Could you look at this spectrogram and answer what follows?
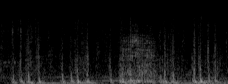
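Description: Rapid rhythmic hoofbeats of a galloping horse in Assassin's Creed Odyssey, steady clip-clop thuds over a low game soundscape, moderately quiet with a faint voice in the background.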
